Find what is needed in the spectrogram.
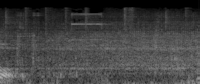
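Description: Road bike rolling along asphalt: a steady low rumble of riding noise with wind on the microphone.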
